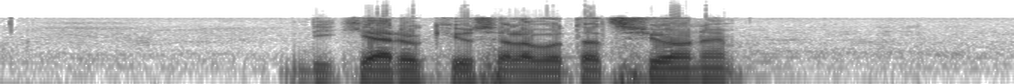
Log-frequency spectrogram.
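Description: A man speaks briefly into a microphone in a large echoing hall.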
